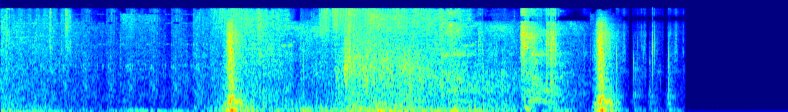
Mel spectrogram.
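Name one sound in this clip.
A heavy gun fires loudly in bursts.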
